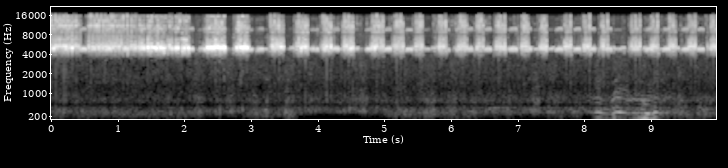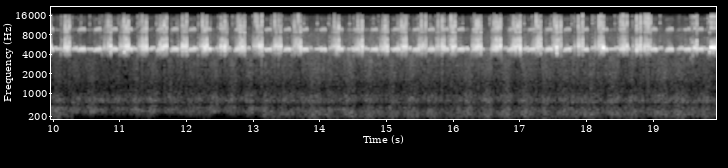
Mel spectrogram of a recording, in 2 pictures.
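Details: Grasshoppers in a flowery meadow: a dense, high, shrill buzz made of rapid, evenly spaced pulses that runs without pause for the whole stretch, with a fainter higher overtone and a brief low murmur near the middle.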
